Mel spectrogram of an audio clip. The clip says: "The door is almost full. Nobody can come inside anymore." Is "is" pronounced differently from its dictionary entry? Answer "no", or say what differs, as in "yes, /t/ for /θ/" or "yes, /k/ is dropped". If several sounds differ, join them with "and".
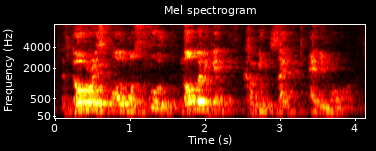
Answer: yes, /s/ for /z/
